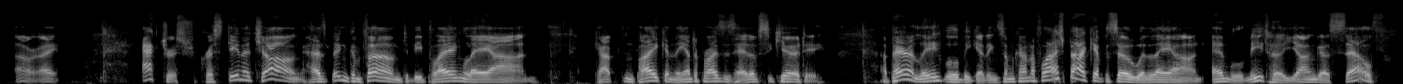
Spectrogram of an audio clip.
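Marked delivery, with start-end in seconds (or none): 1.4-13.8 put-on low, old-time nineteen-twenties radio announcer voice. Reading Star Trek casting news when asked: 1920s announcer voice. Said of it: "nineteen twenties, uh, announcer voice".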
